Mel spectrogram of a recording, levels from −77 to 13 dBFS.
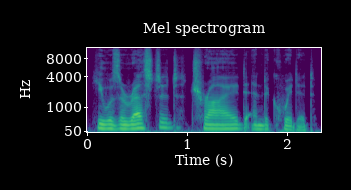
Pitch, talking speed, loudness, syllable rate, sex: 120 Hz, 155 wpm, -18 LUFS, 4.5 syllables/s, male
